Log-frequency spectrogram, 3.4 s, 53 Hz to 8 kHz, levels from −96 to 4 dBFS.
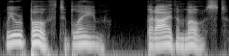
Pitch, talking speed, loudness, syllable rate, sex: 140 Hz, 140 wpm, -18 LUFS, 4.1 syllables/s, female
